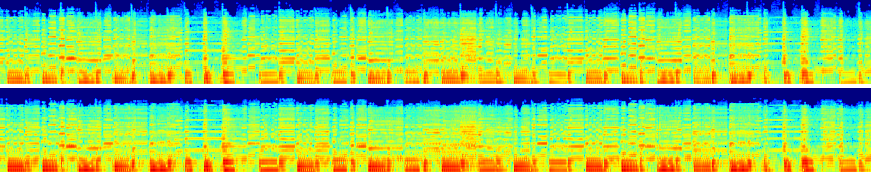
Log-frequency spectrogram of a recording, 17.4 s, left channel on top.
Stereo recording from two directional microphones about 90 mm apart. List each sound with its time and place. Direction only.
0.2 s accordion: 35° right (ahead or behind)
5.2 s music: 35° right (ahead or behind)
7.0 s accordion: 35° right (ahead or behind)
15.6 s music: 30° right (ahead or behind)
